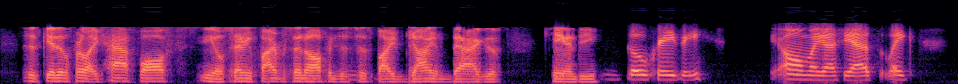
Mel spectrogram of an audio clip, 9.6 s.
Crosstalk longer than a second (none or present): none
